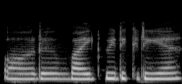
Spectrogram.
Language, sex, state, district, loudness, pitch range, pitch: Hindi, female, Uttarakhand, Uttarkashi, -20 LUFS, 250-270 Hz, 255 Hz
